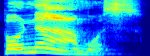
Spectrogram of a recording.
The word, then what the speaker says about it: ponamus: Hey, did you notice the shift in the stress accent from the antepenult, third to the last syllable, to the penult, the second to the last syllable?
